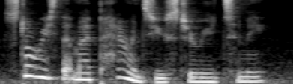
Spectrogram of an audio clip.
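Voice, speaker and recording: A woman voicing a gentle, kindly young male pharaoh, speaking with warm courtesy. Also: lowish voice, sing-song, fast talker, a little hiss or hum, pitched above the performer's own voice.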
